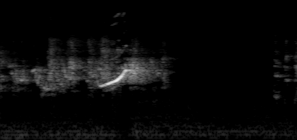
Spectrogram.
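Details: Talking pet parrot playing with its best friend: hissy high chatter that ends in one clear rising whistled note, followed by near silence.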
